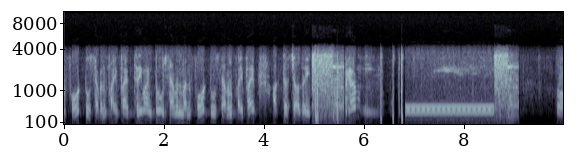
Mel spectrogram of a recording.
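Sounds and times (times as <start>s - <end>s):
speech: 0.2s - 7.0s
phone line tone after caller hangs up: 6.8s - 9.1s.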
